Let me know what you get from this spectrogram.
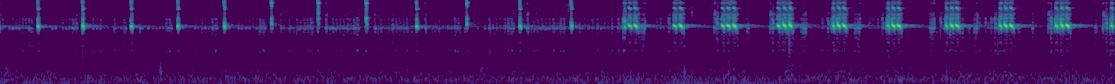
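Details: Slow night chirping from an old house cricket with weak wings: faint, sharp high ticks for three seconds, then stronger, fuller chirps at a steady pace of about four per second.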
